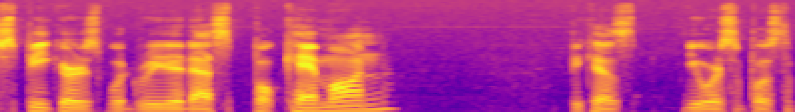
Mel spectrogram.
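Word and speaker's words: Pokémon: not pokemon but um in spanish that accent means that's where the stress for the word needs to go so um when pokemon first came out spanish speakers would read it as pokemon because you were supposed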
